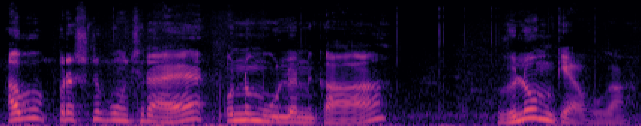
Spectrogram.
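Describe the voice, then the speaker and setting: A man's voice: high voice, huge pitch swings, a little slow, fairly bright tone, a little hiss or hum. A man teaching Hindi grammar for exam prep, explaining step by step and speaking straight to his students. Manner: explains step by step, often adds "theek hai"; talks straight to students, coaxing.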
